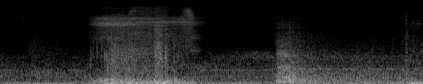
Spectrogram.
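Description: A fiery spell whooshes and bursts.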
